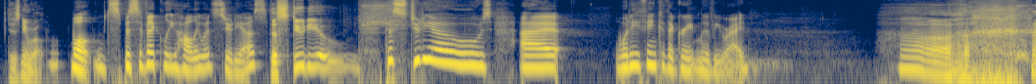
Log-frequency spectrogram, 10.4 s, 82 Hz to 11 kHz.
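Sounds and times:
speech: 0:00.1 - 0:07.6, 0:09.0 - 0:10.3
person yawning: 0:08.9 - 0:10.3.

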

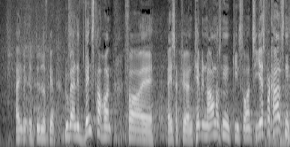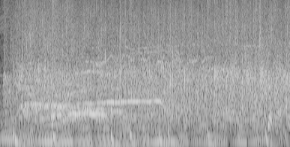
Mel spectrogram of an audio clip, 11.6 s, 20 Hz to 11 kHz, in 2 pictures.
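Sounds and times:
speech: 0:00.3 - 0:06.2
large audience applauding: 0:05.9 - 0:11.6.

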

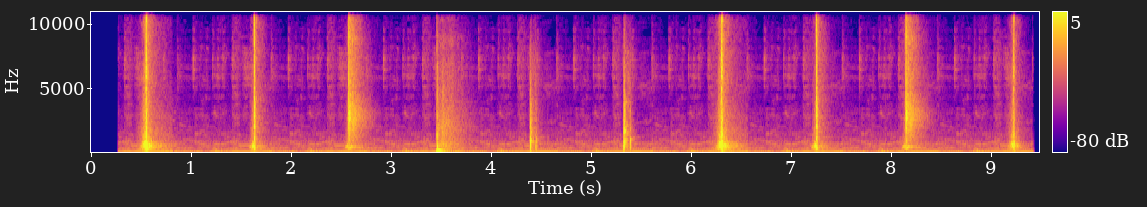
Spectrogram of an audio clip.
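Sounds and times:
sharp slap sound effects with whip-like snap: 0:00.5 - 0:00.9, 0:02.6 - 0:02.8, 0:03.4 - 0:04.6, 0:06.2 - 0:06.6, 0:07.2 - 0:07.4, 0:08.1 - 0:08.4.

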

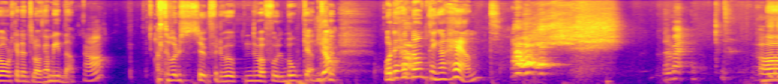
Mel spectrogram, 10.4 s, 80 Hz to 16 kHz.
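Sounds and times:
speech: 0:00.0 - 0:01.5, 0:02.2 - 0:07.1, 0:10.2 - 0:10.3
dog barking outside the studio: 0:06.9 - 0:07.4
hissy noise: 0:07.4 - 0:08.4.

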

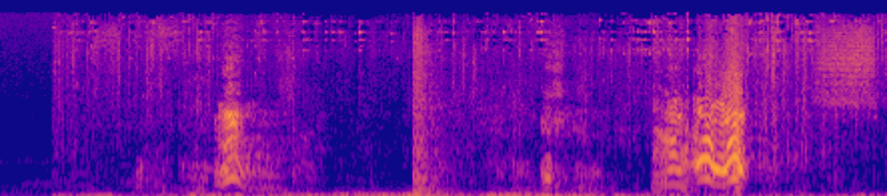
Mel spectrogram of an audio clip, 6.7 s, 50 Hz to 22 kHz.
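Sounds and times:
excited dogs yelping, barking and whining after being let out of a car: 0:01.0 - 0:02.5, 0:03.8 - 0:05.8.

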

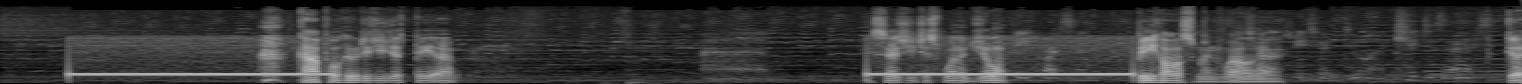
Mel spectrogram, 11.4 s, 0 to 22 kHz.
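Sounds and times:
electronic phone ringing tone on an unanswered call: 0:00.5 - 0:02.6, 0:06.5 - 0:08.5
speech: 0:02.2 - 0:03.6, 0:06.6 - 0:07.8, 0:08.5 - 0:09.7.

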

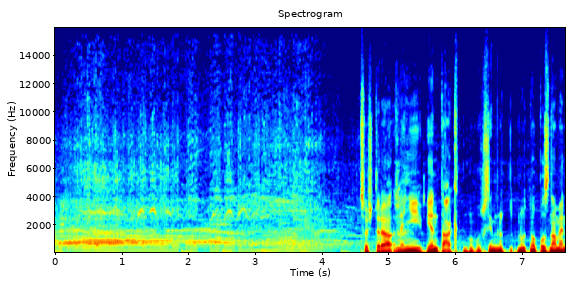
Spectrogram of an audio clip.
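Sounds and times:
chainsaw engine droning and revving: 0:00.0 - 0:07.6
speech: 0:04.6 - 0:07.6.

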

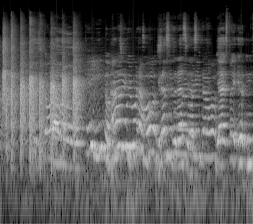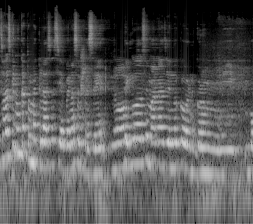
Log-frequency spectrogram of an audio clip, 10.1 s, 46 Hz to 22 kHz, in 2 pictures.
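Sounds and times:
group clapping hands in a steady rhythmic beat: 0:00.0 - 0:01.8
speech: 0:03.1 - 0:10.1.

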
